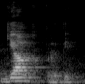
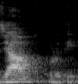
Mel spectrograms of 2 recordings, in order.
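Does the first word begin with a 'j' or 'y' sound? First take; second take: y; j. First: The first word begins with a 'y' sound. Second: The first word begins with a 'j' sound. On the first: It refers to a sacrificial fire lamp. The speaker calls it right. "বর্গীয় জ নয়, কিন্তু এটি কিন্তু অন্ত্যেষ্টিয় জ" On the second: It refers to a lamp kept burning to stay awake. The speaker calls it wrong. "আমিও আগে ভাবতাম যে এটা বোধহয় জাগ প্রদীপ"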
